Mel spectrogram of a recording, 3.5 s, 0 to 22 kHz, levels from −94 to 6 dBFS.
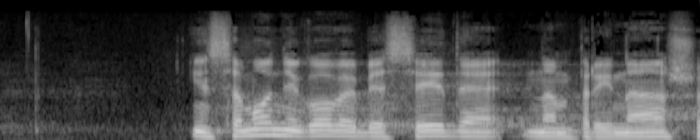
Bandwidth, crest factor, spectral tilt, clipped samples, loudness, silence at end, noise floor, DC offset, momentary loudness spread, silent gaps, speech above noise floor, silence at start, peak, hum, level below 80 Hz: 14.5 kHz; 16 dB; -5 dB/octave; under 0.1%; -20 LUFS; 0 s; -61 dBFS; under 0.1%; 5 LU; none; 42 dB; 0.95 s; -6 dBFS; none; -60 dBFS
